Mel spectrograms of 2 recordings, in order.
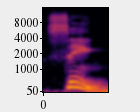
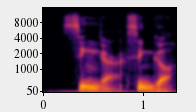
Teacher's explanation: The tip of your tongue is down. The back of the tongue blocks the throat.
